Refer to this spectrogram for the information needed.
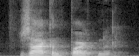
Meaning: a business partner
- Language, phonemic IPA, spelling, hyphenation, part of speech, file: Dutch, /ˈzaː.kə(n)ˌpɑrt.nər/, zakenpartner, za‧ken‧part‧ner, noun, Nl-zakenpartner.ogg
